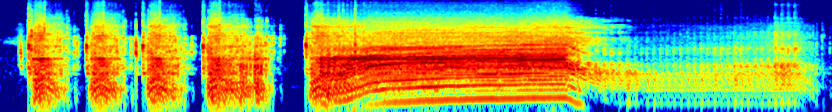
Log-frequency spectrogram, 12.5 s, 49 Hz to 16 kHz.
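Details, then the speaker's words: Stihl BG85 handheld leaf blower, reported no-start: several short pulls, catches, revs a few seconds and sags away; barely fills primer bulb, fuel starvation suspected from dirty carburetor, which is to be cleaned. "I'm not well, now I'm pulling fuel. That's kind of cool. But it's barely filling up the bulb at all. Alright, tell you what, let's just clean this carburetor out."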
